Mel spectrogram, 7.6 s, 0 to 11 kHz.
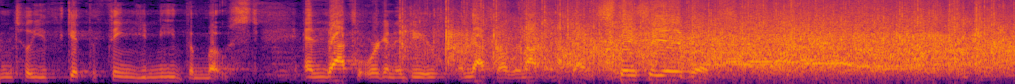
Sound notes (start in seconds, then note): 3.0 applause; 6.0 cheering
